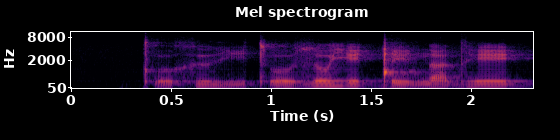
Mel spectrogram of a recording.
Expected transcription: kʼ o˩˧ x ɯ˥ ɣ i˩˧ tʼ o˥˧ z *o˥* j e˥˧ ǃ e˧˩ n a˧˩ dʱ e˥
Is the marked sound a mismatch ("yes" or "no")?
no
